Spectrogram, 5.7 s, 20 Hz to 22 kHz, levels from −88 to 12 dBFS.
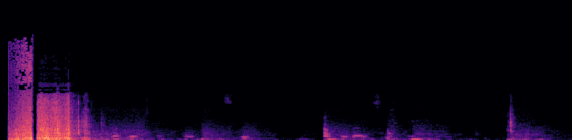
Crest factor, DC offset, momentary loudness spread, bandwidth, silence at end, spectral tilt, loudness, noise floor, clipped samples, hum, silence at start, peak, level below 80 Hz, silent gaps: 22 dB; under 0.1%; 27 LU; 16 kHz; 1.55 s; -5 dB/octave; -16 LUFS; -77 dBFS; under 0.1%; none; 0.1 s; -2 dBFS; -42 dBFS; none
